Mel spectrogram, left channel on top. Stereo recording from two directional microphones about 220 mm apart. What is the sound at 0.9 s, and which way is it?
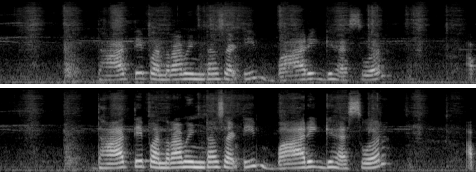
A woman's voice, 50° right (ahead or behind).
